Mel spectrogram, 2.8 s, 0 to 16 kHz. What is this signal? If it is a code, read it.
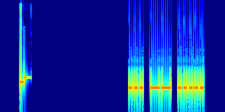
Morse code, heard as a keyed tone, about 36 wpm, 700 Hz. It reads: SM5
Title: Callsign Prefixes for Top 25 DXCC - 35wpm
